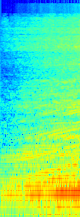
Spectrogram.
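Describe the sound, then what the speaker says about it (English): A car pulling away from a car meet gives off a loud, steady whir from its rear tire, rising slightly over about a second with a low engine hum beneath. "My whole rear tire just did a little whir."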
